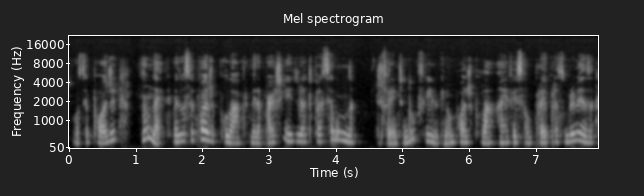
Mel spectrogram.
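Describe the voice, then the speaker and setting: Fast-talking woman teacher, gravelly. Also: mid-range voice, mellow. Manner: chatty, conversational explaining with rhetorical questions. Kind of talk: online grammar lesson.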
